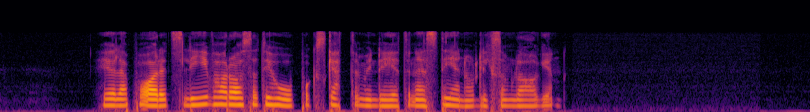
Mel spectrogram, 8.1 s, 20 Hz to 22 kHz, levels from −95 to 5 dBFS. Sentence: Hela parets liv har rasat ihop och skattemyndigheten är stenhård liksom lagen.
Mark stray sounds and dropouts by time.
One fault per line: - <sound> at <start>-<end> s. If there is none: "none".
none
